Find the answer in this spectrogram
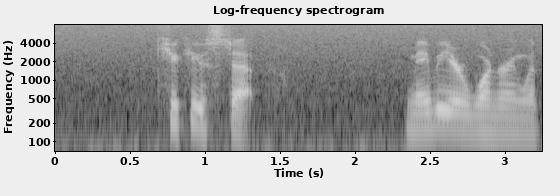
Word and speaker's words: QQ: QQ. You don't drag out the U, the oo sound.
